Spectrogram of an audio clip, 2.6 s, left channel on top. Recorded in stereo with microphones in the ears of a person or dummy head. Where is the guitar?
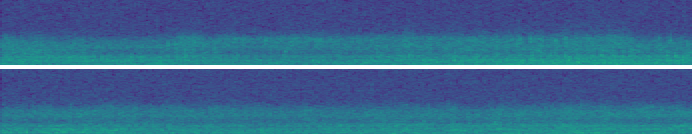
No guitar in this recording.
